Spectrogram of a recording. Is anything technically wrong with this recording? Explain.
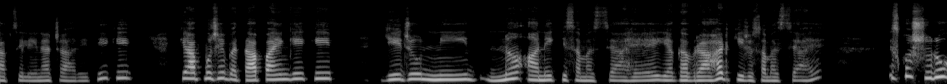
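No, nothing technically wrong stood out on listening to this speech recording.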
